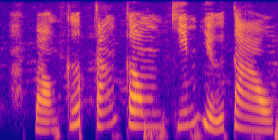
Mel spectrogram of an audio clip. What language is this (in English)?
Vietnamese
